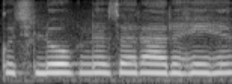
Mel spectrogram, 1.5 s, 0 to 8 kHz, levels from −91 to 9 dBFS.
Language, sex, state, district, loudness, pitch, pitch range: Hindi, female, Chhattisgarh, Bilaspur, -14 LUFS, 295 Hz, 290-295 Hz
